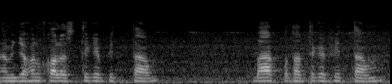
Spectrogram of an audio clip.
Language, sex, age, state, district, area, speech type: Bengali, male, 18-30, West Bengal, Uttar Dinajpur, urban, spontaneous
